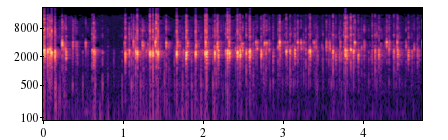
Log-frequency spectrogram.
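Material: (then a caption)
Plastic. A rainbow segmented hollow plastic articulated slug fidget toy is shaken close to the microphone, its segments rattling in rapid, dense clicks. The clatter is bright and high, with almost no low end, and stops briefly just before the one-second mark before resuming steadily.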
